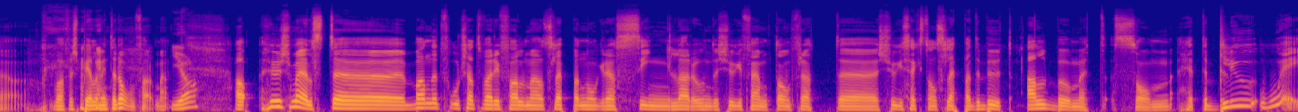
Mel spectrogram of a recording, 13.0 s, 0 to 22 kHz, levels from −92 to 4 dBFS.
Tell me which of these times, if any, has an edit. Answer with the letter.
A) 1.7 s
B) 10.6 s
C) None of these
C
